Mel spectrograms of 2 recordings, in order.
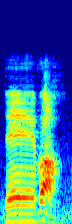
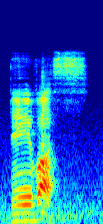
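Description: First: The word ends with a breathy h sound. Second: The word ends with a clear s sound. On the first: The speaker calls it right. "Он его произнесет как девах. С придыханием" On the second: The speaker calls it wrong. "мы получаем не дева, а девас"

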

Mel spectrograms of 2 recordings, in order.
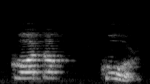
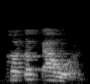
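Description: First: The second word is said with one plain vowel. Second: The second word is said with a gliding vowel. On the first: The speaker calls it wrong. "no sé si estoy pronunciando bien" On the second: The speaker calls it right. "Me estaba comiendo una letra"

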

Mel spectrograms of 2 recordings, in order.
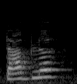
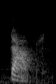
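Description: First: The ending of the word is fully pronounced. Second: The ending of the word is cut off. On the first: The speaker calls it right. "Instead of table" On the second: The speaker calls it wrong. "they are cutting the ending of the words"

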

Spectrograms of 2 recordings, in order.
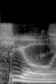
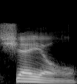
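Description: First: It is said in a Northern accent. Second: It is said in a Southern accent. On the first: "If you're in the North, it's Sheol" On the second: "if you're in the South, it's Sheol"

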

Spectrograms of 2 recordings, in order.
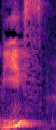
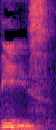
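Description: First: The word ends with an s sound. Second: The word ends with a z sound. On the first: The speaker calls it wrong. "a pesar de que ven una S ahí" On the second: The speaker calls it right. "sino que se dice these"

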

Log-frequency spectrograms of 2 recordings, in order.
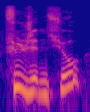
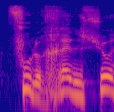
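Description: First: The name is said with a French soft g. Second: The name is said with a Spanish throaty h.

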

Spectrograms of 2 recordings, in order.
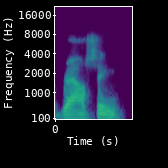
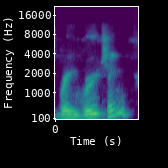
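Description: First: It is said with American-style pronunciation. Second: It is said with British-style pronunciation. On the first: The speaker calls it wrong. "is the uh, American pronunciation" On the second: The speaker calls it right. "we, of course, uh, speak the Queen's English here"

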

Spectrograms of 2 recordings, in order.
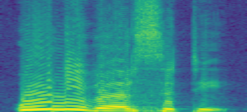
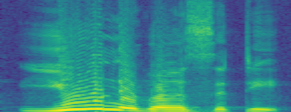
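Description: First: The word begins with a plain vowel sound. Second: The word begins with a 'y' consonant sound. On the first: The speaker calls it wrong. "We are not pronouncing as university" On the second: The speaker calls it right. "we are pronouncing it as university"

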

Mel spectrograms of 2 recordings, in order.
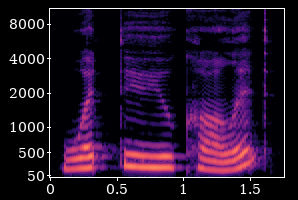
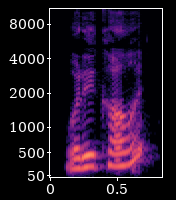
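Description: First: Each word is said slowly and clearly. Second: The words are said quickly, run together.

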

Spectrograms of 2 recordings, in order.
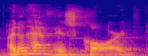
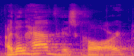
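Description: The two takes are said the same way.

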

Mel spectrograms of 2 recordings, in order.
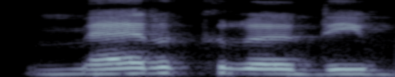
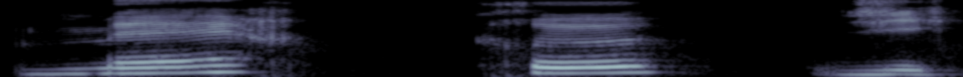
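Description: First: The last syllable is a plain hard dee. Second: The last syllable sounds like a soft jee. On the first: The speaker calls it wrong. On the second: The speaker calls it right.

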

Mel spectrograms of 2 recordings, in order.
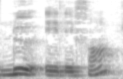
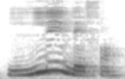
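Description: First: The article's vowel is kept before the word. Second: The article's vowel is dropped and joined on. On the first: The speaker calls it wrong. "on va pas dire le éléphant c'est lourd" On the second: The speaker calls it right. "on va dire l'éléphant"

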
